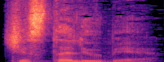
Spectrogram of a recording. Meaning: lust for praises, love to be praised
- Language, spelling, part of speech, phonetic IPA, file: Russian, честолюбие, noun, [t͡ɕɪstɐˈlʲʉbʲɪje], Ru-честолюбие.ogg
